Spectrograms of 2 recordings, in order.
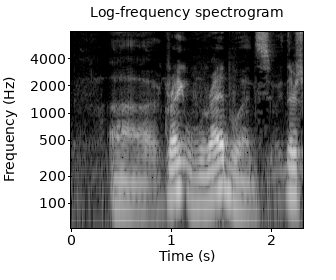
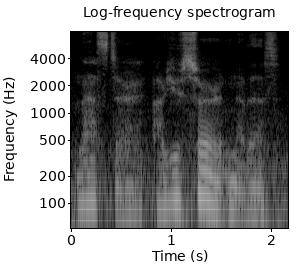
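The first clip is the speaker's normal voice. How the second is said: much softer, lower guard elf; quiet concern; 5 semitones lower, 16 dB quieter than usual. Acted. Guard elf quietly questioning his master. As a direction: ask it softly and respectfully.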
